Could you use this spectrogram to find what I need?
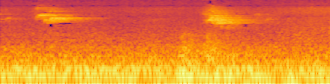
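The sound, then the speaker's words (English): Bird calling outside a window: two short, high chirps separated by about a second, faint against quiet background noise. “You know that bird's actually screaming, "Let me in," right? He's staring right at you guys. It's a herald of spring.”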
